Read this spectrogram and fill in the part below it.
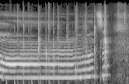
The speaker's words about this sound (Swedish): Applåd!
